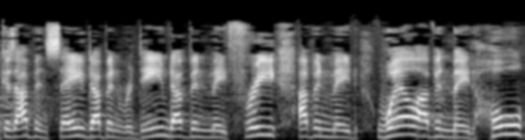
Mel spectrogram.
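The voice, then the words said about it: Shouting preacher. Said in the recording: “If I shout, here's why I'm shouting. I'm shouting”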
